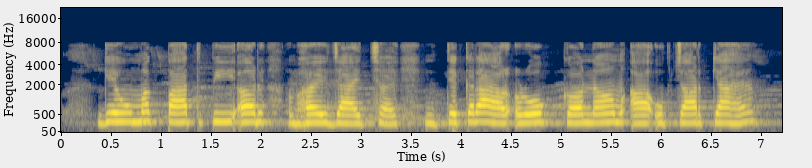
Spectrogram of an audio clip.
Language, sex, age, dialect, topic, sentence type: Maithili, female, 46-50, Angika, agriculture, question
